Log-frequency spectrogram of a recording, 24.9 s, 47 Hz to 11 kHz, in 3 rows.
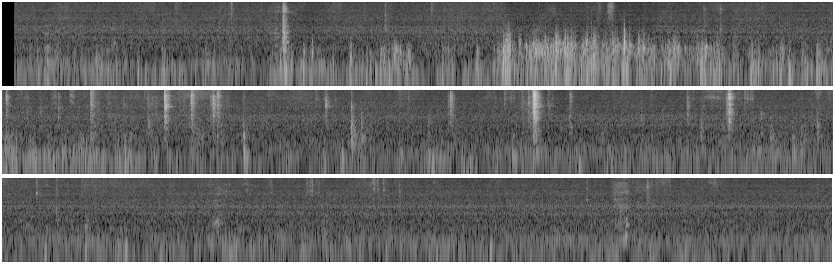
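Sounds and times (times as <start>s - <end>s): steady low rumble: 0.1s - 24.9s
deck hardware clicks and knocks: 2.2s - 3.1s, 8.3s - 17.7s.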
